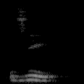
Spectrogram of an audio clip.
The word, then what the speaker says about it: Sie: Sie. – This is spelled S. I-E. So we get the S again making a Z sound and the I-E just making an E sound.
